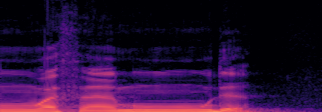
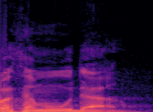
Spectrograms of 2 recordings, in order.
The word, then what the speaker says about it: ثمود: فكلمة ثمود فتحة فقط، هذه الألف التي بعدها لا تلفظ في قراءة حفص عاصم لا وصلا ولا وقفا، فبتقول إذا وقفت وعادا وثمود ما تقول وثمودا، تمام؟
